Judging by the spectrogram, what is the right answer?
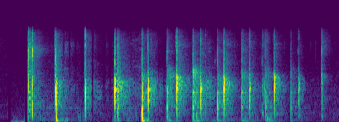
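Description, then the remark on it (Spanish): A short round of hand clapping, about a dozen sharp, distinct claps at a quick, fairly steady pace, with no voices. “Por favor, un aplauso si se puede.”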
